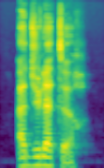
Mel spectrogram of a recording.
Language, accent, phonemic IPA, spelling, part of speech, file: French, France, /a.dy.la.tœʁ/, adulateur, noun, LL-Q150 (fra)-adulateur.wav
- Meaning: adulator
